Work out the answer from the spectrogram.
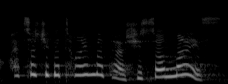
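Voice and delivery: high, fast, gushing retelling of mom; gushing mom quote. Retold or imitated. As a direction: imitate mom raving about her, fast and high. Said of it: "she tells me".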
